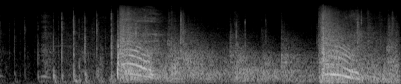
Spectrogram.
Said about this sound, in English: where a high wall of rusting corrugated iron awaits him. He bangs into it.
